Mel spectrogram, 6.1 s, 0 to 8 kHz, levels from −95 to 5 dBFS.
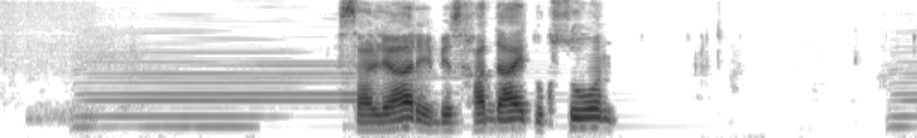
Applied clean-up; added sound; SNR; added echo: classical method spectral subtraction.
